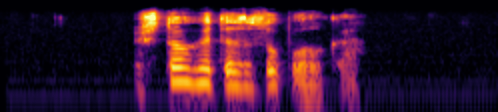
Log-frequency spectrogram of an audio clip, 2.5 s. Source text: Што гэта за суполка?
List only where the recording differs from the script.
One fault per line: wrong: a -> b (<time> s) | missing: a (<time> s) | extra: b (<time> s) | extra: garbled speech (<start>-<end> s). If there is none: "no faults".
no faults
